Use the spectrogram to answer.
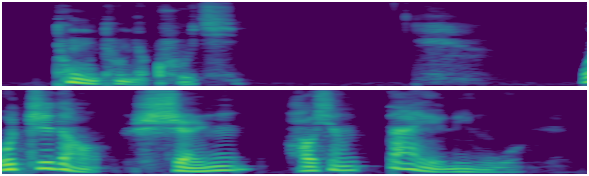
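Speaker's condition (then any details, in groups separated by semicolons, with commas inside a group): No condition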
